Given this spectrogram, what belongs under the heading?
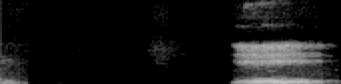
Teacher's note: अग्र स्वर, जैसे आगे की तालु से बोले जाते हैं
